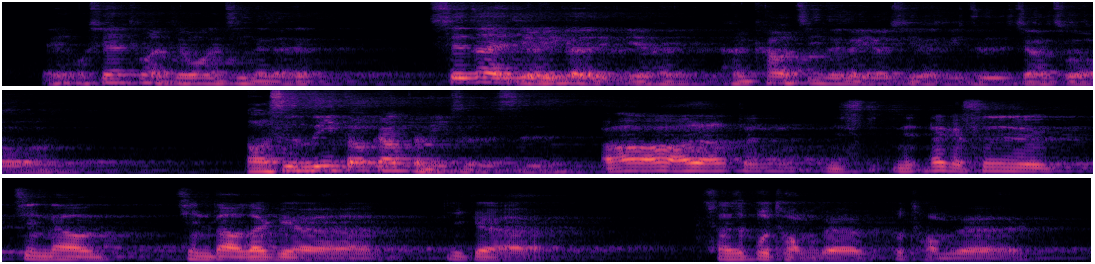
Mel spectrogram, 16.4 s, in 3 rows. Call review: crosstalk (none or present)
none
